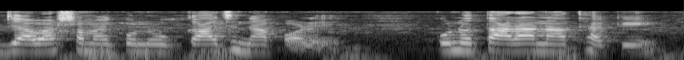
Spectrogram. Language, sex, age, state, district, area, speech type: Bengali, female, 45-60, West Bengal, Kolkata, urban, spontaneous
